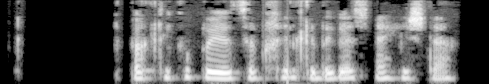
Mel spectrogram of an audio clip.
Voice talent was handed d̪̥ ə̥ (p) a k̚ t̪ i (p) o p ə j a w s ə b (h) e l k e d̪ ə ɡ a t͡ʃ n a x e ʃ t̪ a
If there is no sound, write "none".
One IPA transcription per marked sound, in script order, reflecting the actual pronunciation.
p, k, x

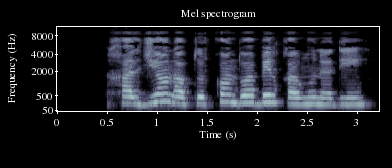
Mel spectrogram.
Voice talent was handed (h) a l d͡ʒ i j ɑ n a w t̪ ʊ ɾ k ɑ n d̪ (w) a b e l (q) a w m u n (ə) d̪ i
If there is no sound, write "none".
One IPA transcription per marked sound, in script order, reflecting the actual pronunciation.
x, w, q, a

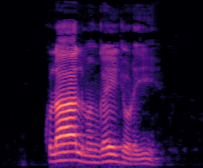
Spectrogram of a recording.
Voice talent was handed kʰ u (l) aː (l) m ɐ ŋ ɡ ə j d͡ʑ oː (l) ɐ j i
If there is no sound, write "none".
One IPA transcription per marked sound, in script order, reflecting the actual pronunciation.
l, l, ɽ

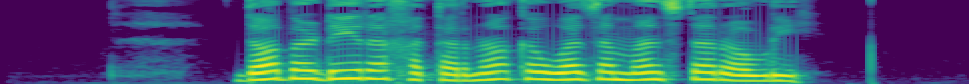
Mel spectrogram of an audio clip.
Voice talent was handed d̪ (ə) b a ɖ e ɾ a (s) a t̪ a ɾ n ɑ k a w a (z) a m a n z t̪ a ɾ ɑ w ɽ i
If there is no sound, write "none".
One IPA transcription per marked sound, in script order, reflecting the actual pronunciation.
ɑ, x, z

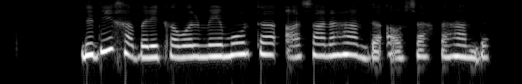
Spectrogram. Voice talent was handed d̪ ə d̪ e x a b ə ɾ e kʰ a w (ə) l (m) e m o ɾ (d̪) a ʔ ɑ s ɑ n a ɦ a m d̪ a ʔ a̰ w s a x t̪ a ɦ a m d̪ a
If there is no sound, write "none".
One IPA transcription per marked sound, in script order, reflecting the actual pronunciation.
ə, m, t̪

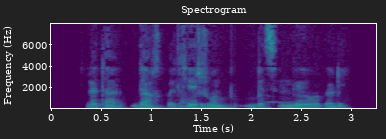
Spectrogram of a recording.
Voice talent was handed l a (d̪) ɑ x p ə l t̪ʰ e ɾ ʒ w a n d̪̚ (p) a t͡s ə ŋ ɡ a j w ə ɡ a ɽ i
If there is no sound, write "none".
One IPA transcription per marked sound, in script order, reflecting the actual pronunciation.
d̪, b

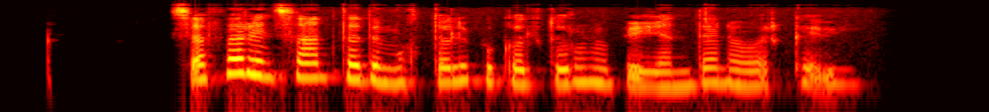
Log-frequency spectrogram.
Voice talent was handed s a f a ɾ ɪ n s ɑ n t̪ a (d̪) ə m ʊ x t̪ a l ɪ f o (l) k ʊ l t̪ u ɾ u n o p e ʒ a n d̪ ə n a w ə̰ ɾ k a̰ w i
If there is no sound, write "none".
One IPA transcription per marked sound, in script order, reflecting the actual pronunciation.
d̪, none

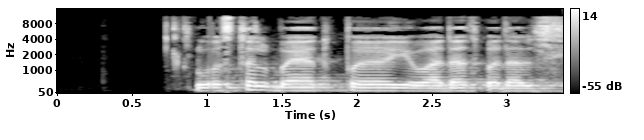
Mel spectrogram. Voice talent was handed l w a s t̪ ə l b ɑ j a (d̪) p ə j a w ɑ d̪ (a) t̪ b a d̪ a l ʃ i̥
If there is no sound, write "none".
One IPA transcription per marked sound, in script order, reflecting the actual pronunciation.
d̪, a

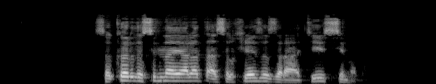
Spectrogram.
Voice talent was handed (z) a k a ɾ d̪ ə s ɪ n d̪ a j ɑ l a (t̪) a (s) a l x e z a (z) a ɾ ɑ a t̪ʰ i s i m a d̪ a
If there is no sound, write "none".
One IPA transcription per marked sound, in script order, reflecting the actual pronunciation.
s, t̪, s, z

